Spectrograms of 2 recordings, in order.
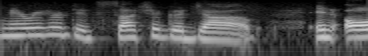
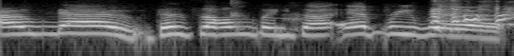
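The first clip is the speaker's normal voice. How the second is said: awful, unconvincing, fake British accent; 4 semitones higher than usual. Imitating an audiobook narrator reading a character's lines in a horrible fake british accent. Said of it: "She had this horrible fake British accent".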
